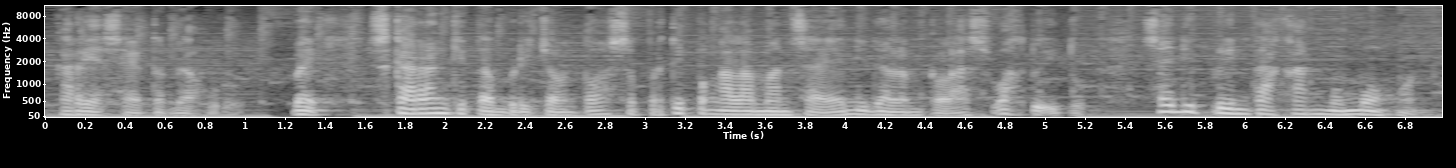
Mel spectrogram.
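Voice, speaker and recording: A middle-aged man earnestly telling a personal story as a motivational speaker, reflective and then animated as he questions himself. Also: lowish voice.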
